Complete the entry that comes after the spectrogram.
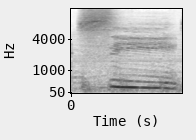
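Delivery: सीन stretched out very slowly with a long hissing whistle on the s; teacher demonstrating the whistle sound; whistled s. Shown as a demonstration. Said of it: "सीटी किस तरह करेंगे".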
